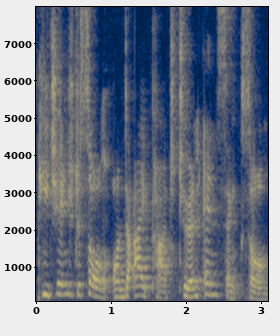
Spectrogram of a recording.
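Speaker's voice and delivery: ordinary delivery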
